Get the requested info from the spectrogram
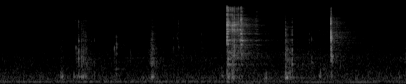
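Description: A person chewing a mouthful of spicy Thai salad with noodles, with soft wet mouth clicks and smacks, a louder smack a little past two seconds in and a sharp click just after three seconds.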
